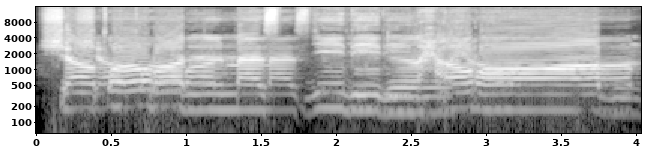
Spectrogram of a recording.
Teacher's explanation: طارا دونوں کو پر پڑھیں گے اور جو آخری را آ رہا ہے اس کو بھی پر پڑھیں گے اور تو میں کلکلا کریں گے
